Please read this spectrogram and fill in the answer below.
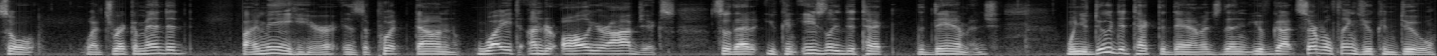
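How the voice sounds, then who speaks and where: At a fairly slow pace, a man talks in a dark, mellow tone with ordinary pitch variation. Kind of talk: tutorial. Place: hall. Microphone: lapel.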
